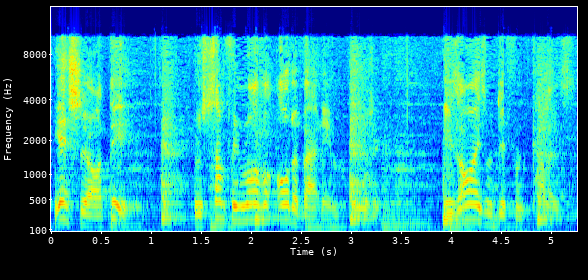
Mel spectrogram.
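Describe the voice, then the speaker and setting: An actor playing an earnest, dim-witted sidekick policeman with deadpan delivery in a radio comedy. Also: a little high, brisk, loud music behind the voice, low-quality recording. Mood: eager, dim. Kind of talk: 1980s comedy radio play acting.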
